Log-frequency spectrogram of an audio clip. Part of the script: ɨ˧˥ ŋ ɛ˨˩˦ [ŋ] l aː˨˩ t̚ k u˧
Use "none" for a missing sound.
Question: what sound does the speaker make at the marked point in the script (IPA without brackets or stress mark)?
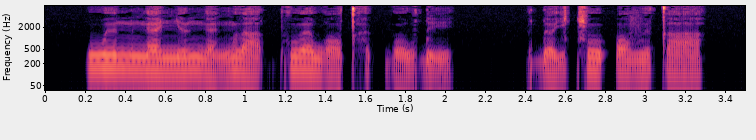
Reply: ŋ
